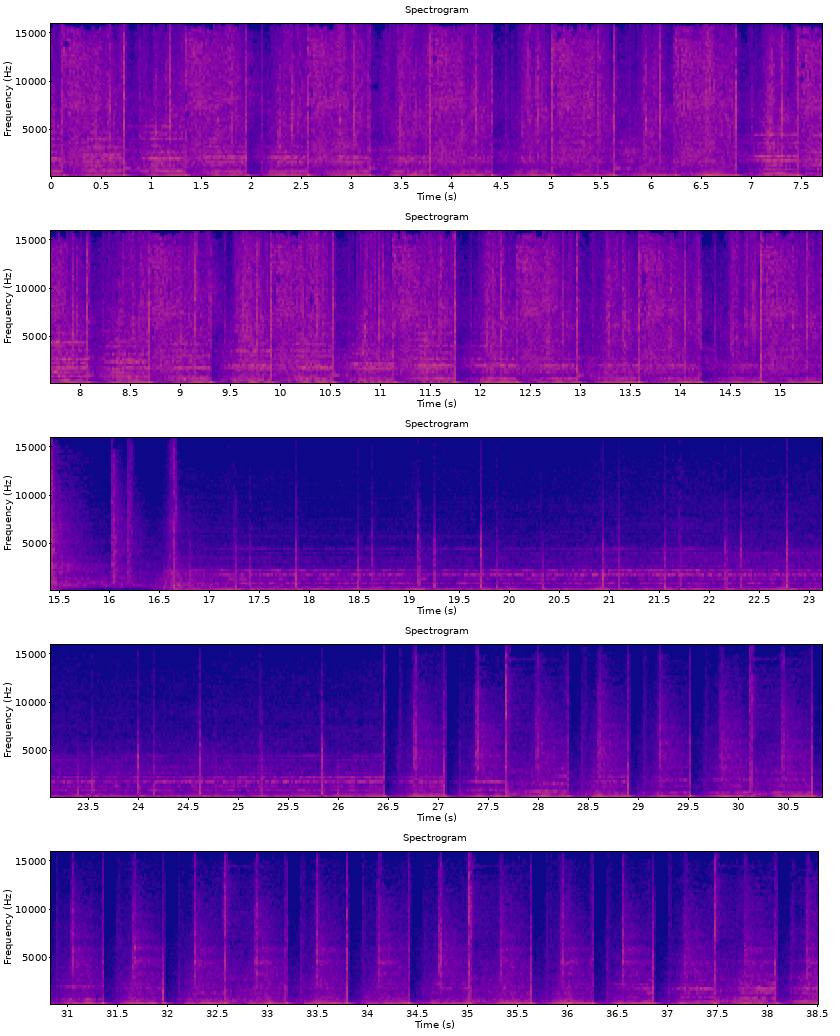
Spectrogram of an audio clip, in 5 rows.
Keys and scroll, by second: 0.0-0.5 typing, 22.5-23.4 typing, 30.0 k, 34.1-35.0 typing.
